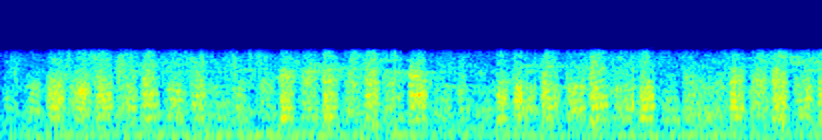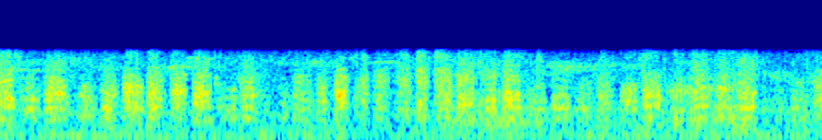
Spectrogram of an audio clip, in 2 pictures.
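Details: Border Collie panting indoors while running between a person's legs; rapid breathy pants, roughly three or four per second, steady throughout with a broad hissing quality.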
